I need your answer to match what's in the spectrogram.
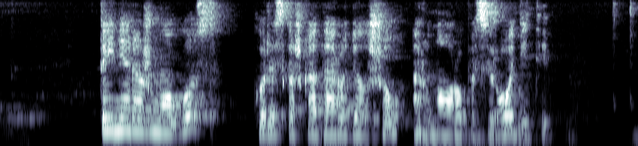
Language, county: Lithuanian, Šiauliai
